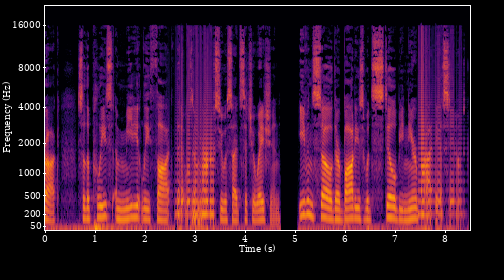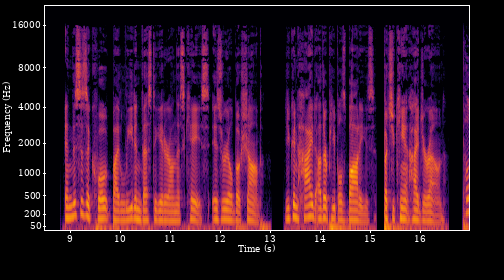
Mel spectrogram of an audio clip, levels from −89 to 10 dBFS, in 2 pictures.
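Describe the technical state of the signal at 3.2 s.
Robotic sound from repeated short buffers covers 3.2 s, spanning 2.44 to 3.41 s just after "police immediately". A rigid 200 Hz metallic buzz follows the speech only roughly, which fits a 5 ms chunk being looped. The likely cause is late-arriving audio, with most of the real signal skipped.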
